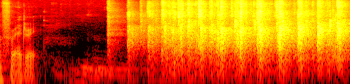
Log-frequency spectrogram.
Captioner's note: applause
